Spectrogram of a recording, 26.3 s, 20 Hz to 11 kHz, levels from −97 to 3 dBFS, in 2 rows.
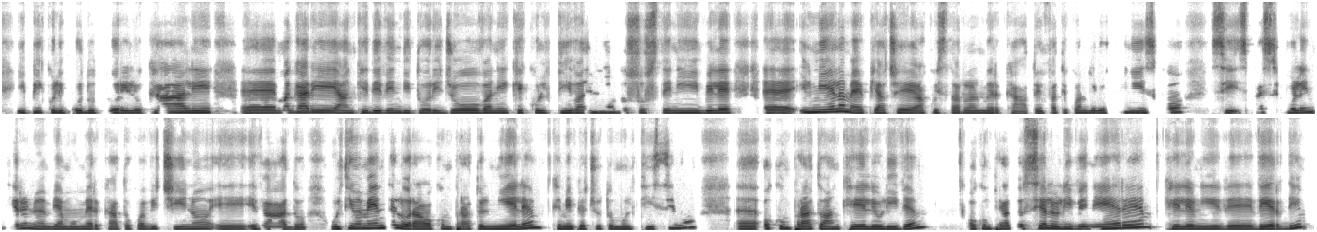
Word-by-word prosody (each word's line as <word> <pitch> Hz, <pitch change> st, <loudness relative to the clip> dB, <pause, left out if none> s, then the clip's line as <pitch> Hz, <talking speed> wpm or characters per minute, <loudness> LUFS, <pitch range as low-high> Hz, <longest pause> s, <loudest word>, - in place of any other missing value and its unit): i 190 Hz, -, -3 dB
piccoli 200 Hz, -1 st, -1 dB
produttori 180 Hz, 0 st, -1 dB
locali, 200 Hz, +3 st, +2 dB, 0.2 s
ehm, 180 Hz, +2 st, +1 dB
magari 210 Hz, +1 st, +3 dB
anche 185 Hz, +1 st, -1 dB
dei 185 Hz, 0 st, +3 dB
venditori 185 Hz, -1 st, -2 dB
giovani 185 Hz, +3 st, +1 dB
che 195 Hz, +1 st, -2 dB
coltivano 185 Hz, +1 st, -1 dB
in 190 Hz, 0 st, -2 dB
modo 185 Hz, 0 st, -5 dB
sostenibile. 185 Hz, 0 st, +1 dB, 0.3 s
Ehm, 175 Hz, -1 st, +1 dB
il 220 Hz, 0 st, +3 dB
miele 245 Hz, +5 st, +5 dB
a -, -, +3 dB
me 185 Hz, -10 st, +3 dB
piace 175 Hz, -1 st, -1 dB
acquistarlo 165 Hz, 0 st, -4 dB
al 165 Hz, 0 st, -2 dB
mercato, 155 Hz, -3 st, -6 dB
infatti 165 Hz, +3 st, -6 dB
quando 185 Hz, +1 st, -2 dB
lo 185 Hz, -1 st, 0 dB
finisco 200 Hz, +2 st, -2 dB, 0.3 s
sì, 185 Hz, -2 st, -2 dB
spesso 190 Hz, +1 st, -5 dB
e -, -, -29 dB
volentieri 205 Hz, +3 st, -1 dB
noi 195 Hz, -5 st, -1 dB
abbiamo 170 Hz, 0 st, -2 dB
un 170 Hz, -, -3 dB
mercato 170 Hz, -1 st, -4 dB
qua 165 Hz, 0 st, -4 dB
vicino 200 Hz, +3 st, -3 dB, 0.4 s
eh 165 Hz, -, -11 dB, 0.3 s
e 175 Hz, -, +1 dB
vado. 150 Hz, -2 st, -2 dB, 0.2 s
Ultimamente, 225 Hz, +6 st, +3 dB
allora 180 Hz, -8 st, +4 dB
ho 170 Hz, -, +2 dB
comprato 175 Hz, -1 st, -1 dB
il 170 Hz, -, +1 dB
miele 180 Hz, +11 st, +3 dB
che 180 Hz, -, -3 dB
mi 170 Hz, -, +4 dB
è -, -, +2 dB
piaciuto 160 Hz, 0 st, -3 dB
moltissimo, 175 Hz, -, -2 dB, 0.4 s
ehm, 175 Hz, 0 st, 0 dB
ho 200 Hz, -, 0 dB
comprato 200 Hz, -1 st, +2 dB
anche 185 Hz, 0 st, +1 dB
le 180 Hz, 0 st, +3 dB
olive, 175 Hz, -, +2 dB, 0.4 s
ho 180 Hz, -, -1 dB
comprato 190 Hz, +1 st, -2 dB
sia 210 Hz, +4 st, +3 dB
le 220 Hz, -, +6 dB
olive 200 Hz, -3 st, +2 dB
nere 265 Hz, +11 st, +4 dB
che 190 Hz, -, -1 dB
le 180 Hz, -1 st, +3 dB
olive 165 Hz, -2 st, +1 dB
verdi, 180 Hz, -, +3 dB
185 Hz, 155 wpm, -23 LUFS, 175-200 Hz, 0.4 s, le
